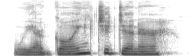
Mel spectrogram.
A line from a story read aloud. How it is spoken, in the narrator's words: Primo murmurs, just a breath away from Rico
